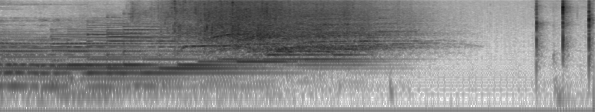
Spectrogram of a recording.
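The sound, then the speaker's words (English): A person claps three quick, sharp times near the end, after a long sustained harmonic tone fades out. The claps are crisp and fairly soft, with no talking. “stop clapping.”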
